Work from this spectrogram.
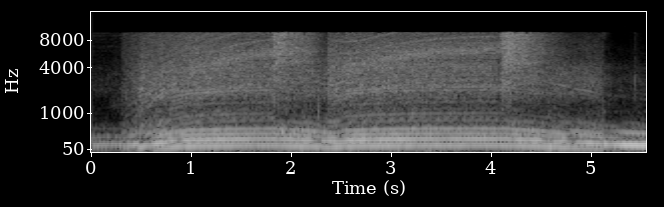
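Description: A procedurally generated car engine in an Unreal Engine 5 video game whines steadily, its pitch dipping and rising with the revs and holding a loud, continuous tone for several seconds with no voices.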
